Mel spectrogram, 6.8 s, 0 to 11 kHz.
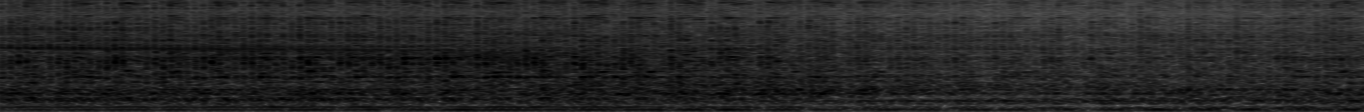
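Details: Peugeot 508 2.0 BlueHDi 180 hp diesel at idle with a regular clattering tick about twice a second; abnormal noise, source unclear.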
